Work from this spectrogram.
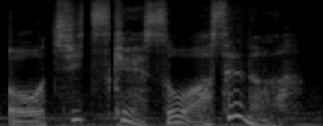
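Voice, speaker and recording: A young male game villain, theatrical and teasing with an edge of menace. He draws his words out slowly, and his pitch swings widely up and down. Game music plays behind him. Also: wildly swooping pitch, fairly bright tone, full character voice. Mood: taunting. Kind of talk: video game voice acting.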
